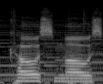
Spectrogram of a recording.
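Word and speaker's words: KOS-MOS: I am covening back to you with confirmation it's pronounced Cosmos because it's Greek, referring to the universe or creation as a whole or order in general.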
